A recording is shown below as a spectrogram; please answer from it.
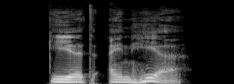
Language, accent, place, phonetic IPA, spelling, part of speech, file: German, Germany, Berlin, [ˌɡeːət aɪ̯nˈhɛɐ̯], gehet einher, verb, De-gehet einher.ogg
- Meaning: second-person plural subjunctive I of einhergehen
